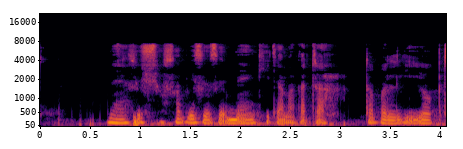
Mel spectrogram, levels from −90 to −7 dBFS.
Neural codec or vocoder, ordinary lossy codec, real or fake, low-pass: none; none; real; 7.2 kHz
